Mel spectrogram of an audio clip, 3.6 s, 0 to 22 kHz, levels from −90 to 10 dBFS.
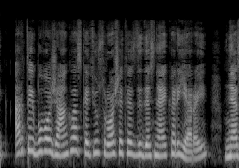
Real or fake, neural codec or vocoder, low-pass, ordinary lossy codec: real; none; 14.4 kHz; AAC, 48 kbps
